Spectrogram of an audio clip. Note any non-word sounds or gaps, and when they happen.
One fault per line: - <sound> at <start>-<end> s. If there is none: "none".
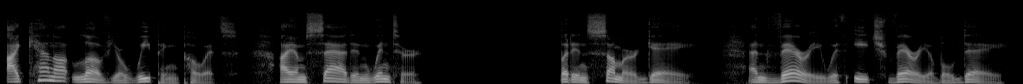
none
